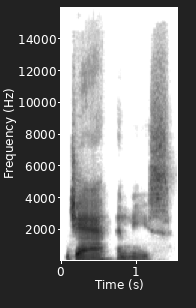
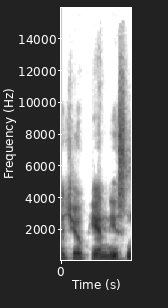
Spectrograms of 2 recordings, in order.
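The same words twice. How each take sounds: First: Japanese said slowly, main stress on the last syllable, ja-pa-NESE; correct stress demo. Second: Japanese stressed wrongly on the first syllable, JA-panese; wrong stress demo. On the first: Teacher modelling the right stress of Japanese for students. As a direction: say Japanese slow and clear, NESE stressed, JA lighter. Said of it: "trọng âm chính sẽ rơi vào nis". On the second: Teacher showing students the mistake they make, JA-panese. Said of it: "mình không đọc là Japanese nữa". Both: Shown as a demonstration.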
